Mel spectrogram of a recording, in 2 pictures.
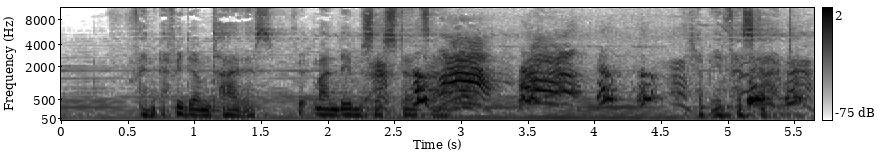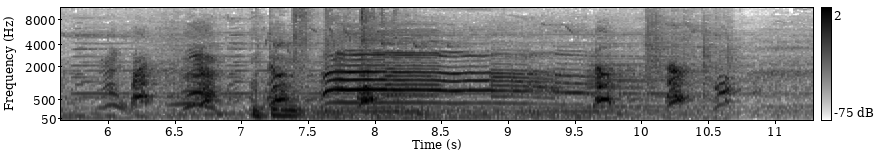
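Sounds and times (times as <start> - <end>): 
speech: 0.6 - 3.4, 4.1 - 5.7, 7.2 - 8.2
dog whimpering yelps: 2.6 - 8.2, 9.5 - 10.7
dog howling: 2.6 - 10.8.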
